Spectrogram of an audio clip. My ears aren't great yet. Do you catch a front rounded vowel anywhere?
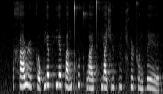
yes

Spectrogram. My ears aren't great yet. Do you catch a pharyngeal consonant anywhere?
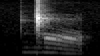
no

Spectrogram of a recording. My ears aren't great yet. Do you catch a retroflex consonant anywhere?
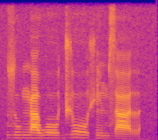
no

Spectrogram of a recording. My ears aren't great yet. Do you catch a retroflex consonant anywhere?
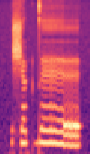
yes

